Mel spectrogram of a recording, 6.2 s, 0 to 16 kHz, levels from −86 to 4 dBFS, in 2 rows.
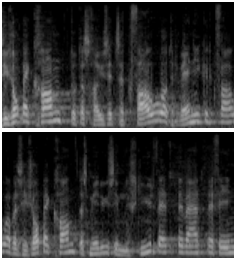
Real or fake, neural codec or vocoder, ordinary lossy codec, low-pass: real; none; none; 14.4 kHz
